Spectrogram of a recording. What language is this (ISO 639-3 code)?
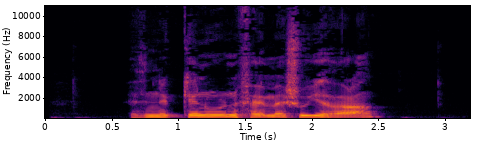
kab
